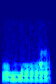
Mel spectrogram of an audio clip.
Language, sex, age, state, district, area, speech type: Tamil, male, 30-45, Tamil Nadu, Kallakurichi, rural, conversation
